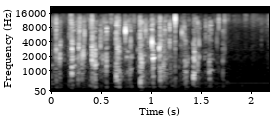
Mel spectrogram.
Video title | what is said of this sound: Motor oil, a basic explenation | you can actually hear it because it flows that much better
